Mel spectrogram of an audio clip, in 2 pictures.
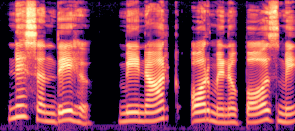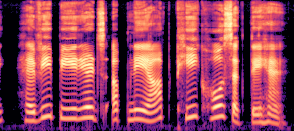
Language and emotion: Hindi, neutral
